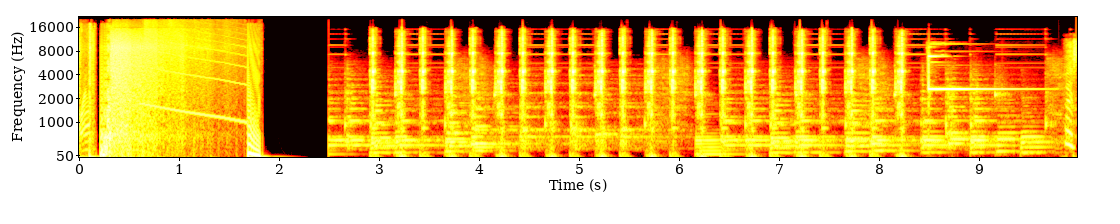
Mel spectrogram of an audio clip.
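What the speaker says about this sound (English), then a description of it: "That's the sound of the gunshot when you hit the target in Duck Hunt." A retro NES Duck Hunt effect: a burst of gunshot noise on hitting the target with a falling tone, then a quick, regular run of bright electronic ticks and dings ending in a sustained tone.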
